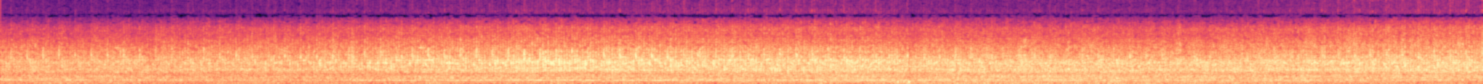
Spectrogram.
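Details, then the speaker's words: Farm Cummins diesel engine taken from a Versatile tractor, idling: steady even smooth unchanging rumble, no knocks or misses, a little smoky, owner thinks it needs the rack run on it; normal idle. "Hear that old Versatile engine purring in there? It's actually a Cummins, but it came out of a Versatile. It is a little bit smoky."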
